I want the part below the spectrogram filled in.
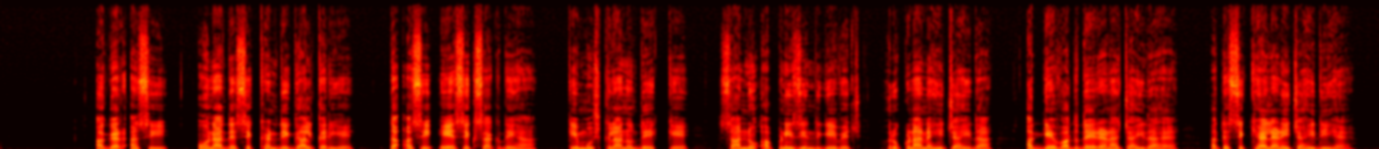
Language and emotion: Punjabi, neutral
